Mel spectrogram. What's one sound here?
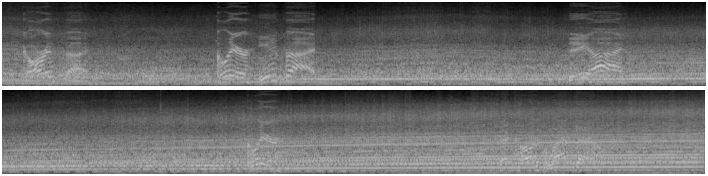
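Other race cars whine past nearby.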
